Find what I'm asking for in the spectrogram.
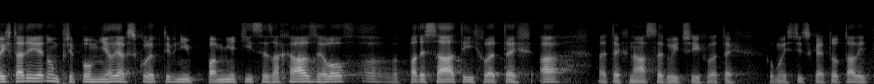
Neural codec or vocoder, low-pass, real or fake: codec, 16 kHz, about 1 kbps, DyCAST, with the encoder's durations; 7.2 kHz; fake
